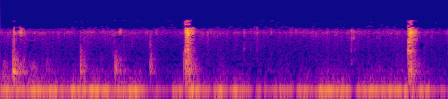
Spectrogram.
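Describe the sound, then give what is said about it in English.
Greystoke's axe chopping wood in a strangely silent jungle: two sharp, loud blows about four seconds apart, with a few fainter knocks between, over a steady low hum and a thin, high, continuous whine. No one speaks. “The sound of Greystoke's axe echoes through the strangely silent jungle.”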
